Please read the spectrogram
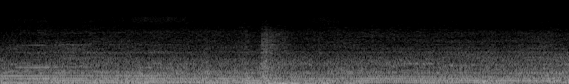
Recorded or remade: remade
